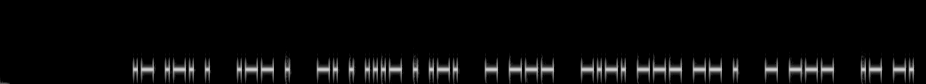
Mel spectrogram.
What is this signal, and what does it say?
Morse code, heard as a keyed tone, about 32 wpm, 700 Hz. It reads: ARE WE NEVER TO COME TO AN
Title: Sentences from Top 1000 Words - Review Part 3 - 30wpm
